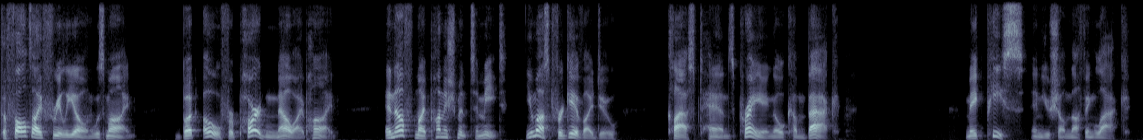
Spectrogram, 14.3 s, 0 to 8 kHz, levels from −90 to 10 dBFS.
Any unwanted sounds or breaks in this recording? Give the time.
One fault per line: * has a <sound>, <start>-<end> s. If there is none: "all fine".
all fine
